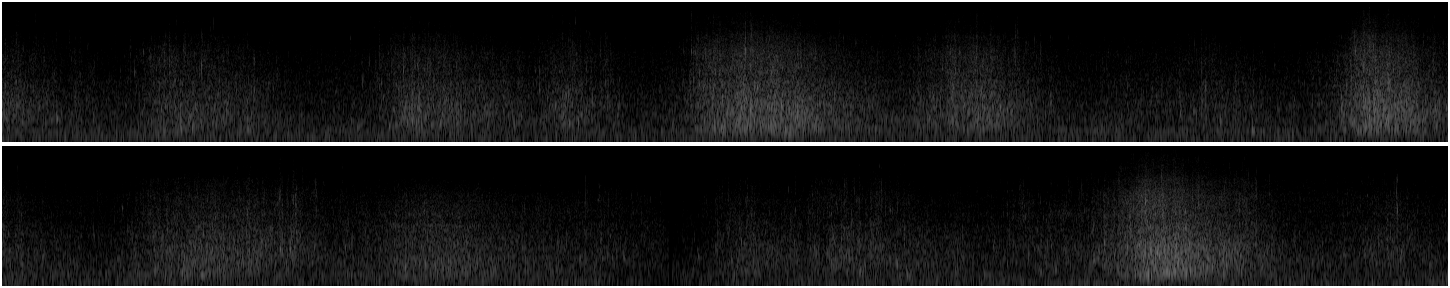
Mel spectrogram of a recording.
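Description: Rushing water that swells and fades every few seconds, like surf washing in, with a few swells much louder than the rest.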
